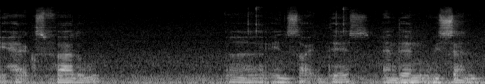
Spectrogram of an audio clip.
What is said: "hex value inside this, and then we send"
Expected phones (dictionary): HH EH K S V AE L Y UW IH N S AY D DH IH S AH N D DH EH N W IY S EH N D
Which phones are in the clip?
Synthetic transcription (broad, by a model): HH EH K S F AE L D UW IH N S AY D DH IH S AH N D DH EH N W IY S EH N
